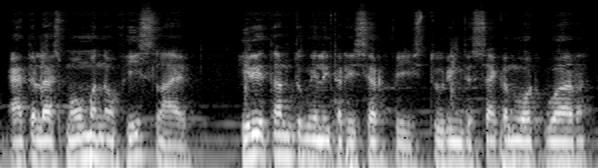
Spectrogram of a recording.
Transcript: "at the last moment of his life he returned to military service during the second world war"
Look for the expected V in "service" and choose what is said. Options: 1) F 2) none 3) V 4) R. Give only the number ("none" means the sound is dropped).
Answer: 1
